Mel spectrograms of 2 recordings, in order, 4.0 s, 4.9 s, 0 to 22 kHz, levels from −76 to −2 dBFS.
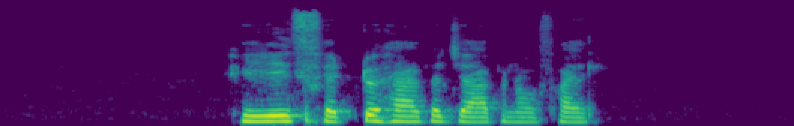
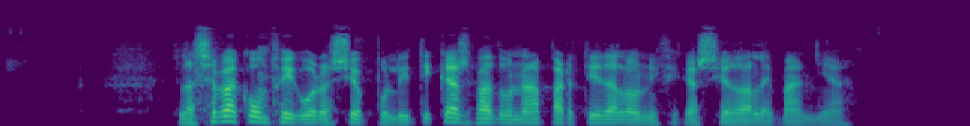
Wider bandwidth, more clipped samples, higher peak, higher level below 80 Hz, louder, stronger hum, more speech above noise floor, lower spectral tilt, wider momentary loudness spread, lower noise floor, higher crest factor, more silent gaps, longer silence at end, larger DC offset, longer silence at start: first, 16 kHz vs 10 kHz; neither; about the same, -2 dBFS vs -4 dBFS; about the same, -64 dBFS vs -62 dBFS; first, -17 LUFS vs -26 LUFS; neither; first, 58 dB vs 38 dB; first, -6.5 dB/octave vs -3.5 dB/octave; about the same, 11 LU vs 10 LU; first, -74 dBFS vs -66 dBFS; second, 16 dB vs 24 dB; neither; first, 1 s vs 0.6 s; neither; first, 1.15 s vs 0.9 s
